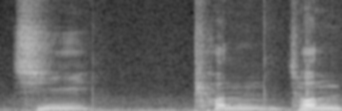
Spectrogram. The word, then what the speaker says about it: 집현전: 다음에 jeon 이렇게 되겠죠 그러면 여기서는 지편 전 됐죠 여기서 집현전에서 여기 h가 들어갔거든요 이런 것들은 설명을 하지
